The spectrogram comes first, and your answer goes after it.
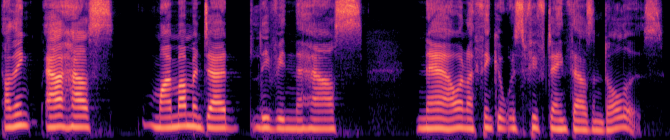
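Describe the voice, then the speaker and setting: A woman's voice: mid-range voice, steady tone, a little slow, fairly bright tone, no echo, studio quality. A middle-aged woman with an Australian accent, co-hosting a casual podcast chat, enthusiastic and freely swearing. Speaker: podcast co-host.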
